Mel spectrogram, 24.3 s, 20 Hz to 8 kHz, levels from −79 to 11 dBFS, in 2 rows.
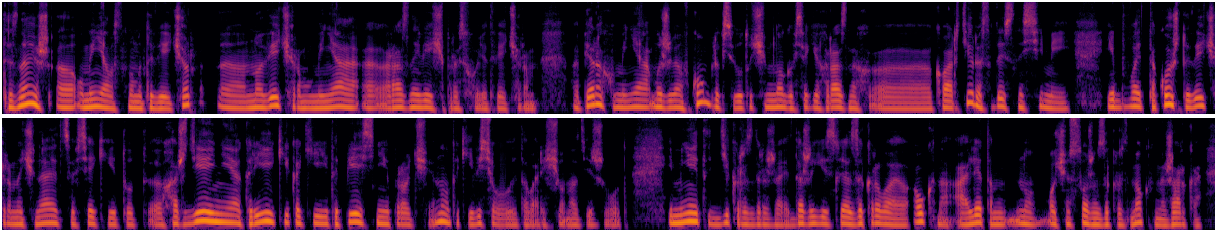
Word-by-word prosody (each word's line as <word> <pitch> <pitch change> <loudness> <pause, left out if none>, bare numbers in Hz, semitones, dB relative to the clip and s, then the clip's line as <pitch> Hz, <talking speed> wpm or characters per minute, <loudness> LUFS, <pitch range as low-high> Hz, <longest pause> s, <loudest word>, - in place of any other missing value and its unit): ты 140 - 0
знаешь, 190 +4 +6
э, 140 -3 +2
у 145 - -2
меня, 145 0 +4
в - - +1
основном, 125 +3 -2
это 130 +1 -1
вечер, 120 - 0 0.2
э, 130 -3 -1
но 135 +2 +2
вечером 145 -4 +2
у - - -1
меня, 135 +2 +2
а, 130 0 -5
разные 140 +1 +1
вещи 135 -4 -1
происходят 115 -3 -8
вечером. 105 - -7 0.3
Во-первых, 180 - +2
у - - -3
меня 140 +1 0
мы 150 - +2
живём 140 0 0
в 110 - -10
комплексе, 215 - 0
тут 130 - -2
очень 140 - -2
много 140 -2 +1
всяких 130 +3 -4
разных, 125 -4 -1
э, 115 -1 -4
квартир 140 - +1
и, - - +3
соответственно, 140 +3 -2
семей. 120 - -4 0.4
И 150 - +3
бывает 150 +2 -1
такое, 195 +8 +5
что 145 - -2
вечером 145 -3 0
начинаются 130 +3 -1
всякие 125 +1 -3
тут, 120 -3 -8
э, - - -6
хождения, 160 - +6
крики 160 +4 +3
какие-то, 140 -2 -1
песни 165 -4 +2
и - - +1
прочее. 120 -2 -6
Ну, 175 -1 +3
такие 120 -4 -7
весёлые 125 -3 -4
товарищи 115 -1 -8
у - - -7
нас 115 0 -6
здесь 110 - -9
живут. 110 - -10 0.4
И - - +1
меня 165 +5 +7
это 160 -6 -3
дико 130 +5 -3
раздражает, 115 -2 -4
даже 135 +3 +1
если 135 0 -1
я - - +4
закрываю 125 -4 0
окна, 170 -6 -1
а 120 - -2
летом, 130 -4 +2
ну, 130 -3 -2
очень 130 0 -2
сложно 120 +2 +1
с - - -1
закрытыми 120 +3 -3
окнами, 115 -8 -5
жарко. 120 -2 -2
135 Hz, 195 wpm, -23 LUFS, 120-150 Hz, 0.4 s, меня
